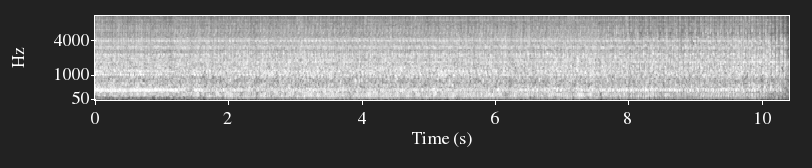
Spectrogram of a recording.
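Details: 1971 Johnson 20 hp two-stroke outboard after a carburetor swap, with a smaller jet than a 25 would normally have, just taken off choke: it runs steadily with a loud buzzy rattle and raspy exhaust. Running, carburetor linkage not yet adjusted.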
